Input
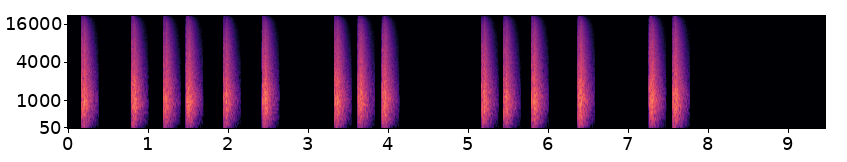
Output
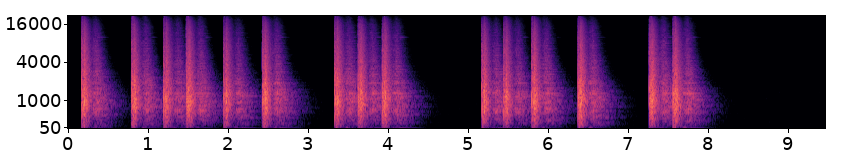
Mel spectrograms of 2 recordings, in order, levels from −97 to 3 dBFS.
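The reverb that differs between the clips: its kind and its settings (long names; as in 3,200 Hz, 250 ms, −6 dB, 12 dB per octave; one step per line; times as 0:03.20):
comb and all-pass reverb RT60 0.57 s, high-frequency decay 0.5×, pre-delay 105 ms, DRR 13 dB
level −1.5 dB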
